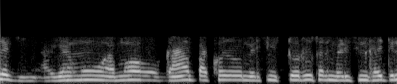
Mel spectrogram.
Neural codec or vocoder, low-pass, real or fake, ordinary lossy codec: none; 3.6 kHz; real; none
